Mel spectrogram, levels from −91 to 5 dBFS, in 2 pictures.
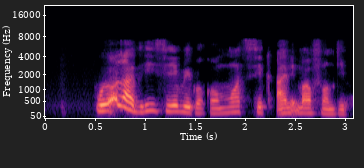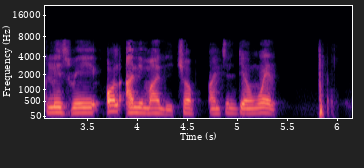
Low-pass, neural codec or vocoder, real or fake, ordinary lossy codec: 7.2 kHz; autoencoder, 48 kHz, 32 numbers a frame, DAC-VAE, trained on Japanese speech; fake; AAC, 32 kbps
